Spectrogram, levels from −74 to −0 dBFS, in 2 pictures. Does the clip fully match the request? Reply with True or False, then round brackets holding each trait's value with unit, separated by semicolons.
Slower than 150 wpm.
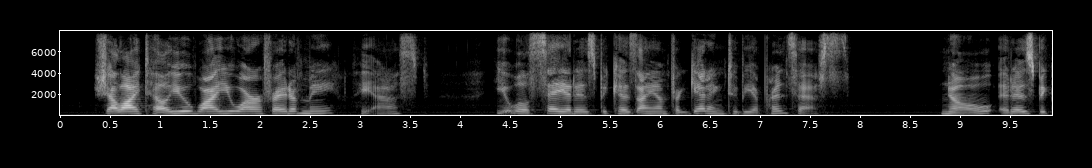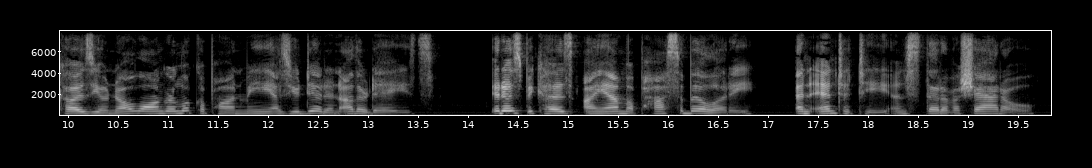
False (165 wpm)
